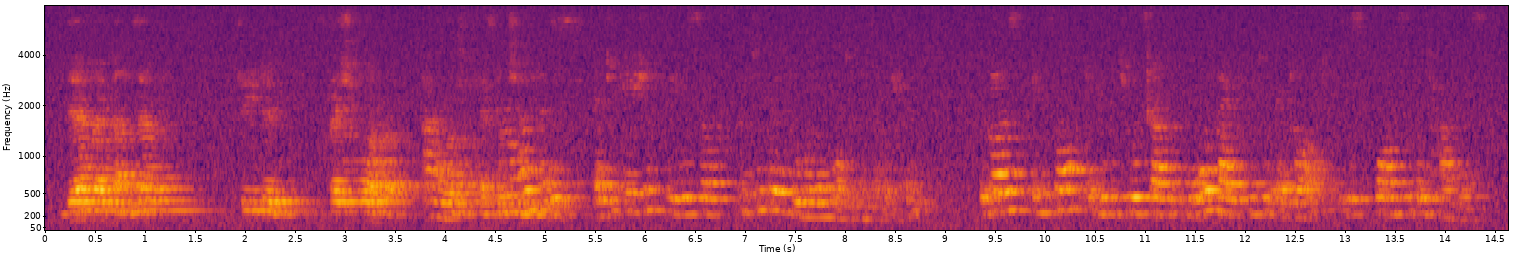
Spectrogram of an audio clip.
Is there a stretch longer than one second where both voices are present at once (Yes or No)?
Yes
